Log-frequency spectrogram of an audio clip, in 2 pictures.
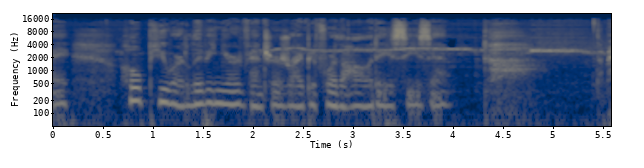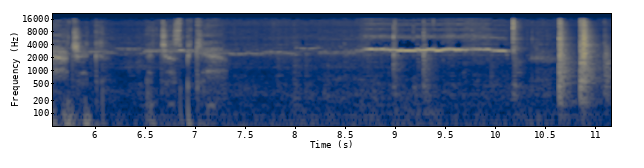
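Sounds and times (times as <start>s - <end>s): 
speech: 0.0s - 4.6s, 6.6s - 7.2s
high-pitched whistle: 0.7s - 10.4s
sharp clattering knocks: 8.8s - 11.1s.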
